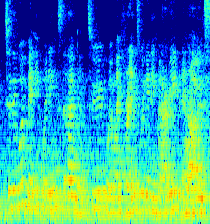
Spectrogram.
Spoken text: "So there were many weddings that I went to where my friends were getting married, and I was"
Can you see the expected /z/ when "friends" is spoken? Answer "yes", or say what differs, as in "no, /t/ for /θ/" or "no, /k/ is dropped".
yes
